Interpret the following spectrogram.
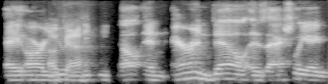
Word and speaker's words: Arundel: Arendelle is spelled. The Arendelle Castle is actually spelled Arundle, and mine is Arundel, Arundel, and Arendelle is actually a real castle in England.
